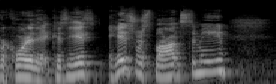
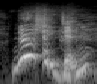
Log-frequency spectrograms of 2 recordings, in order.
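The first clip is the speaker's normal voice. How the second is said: high, loud flat denial; husband refusing to believe his wife; incredulous husband; 11 semitones higher, 12 dB louder than usual. Retold or imitated. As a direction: deny it with wide eyes. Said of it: "He's like".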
